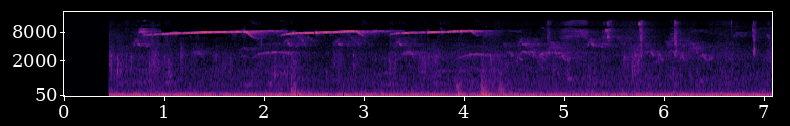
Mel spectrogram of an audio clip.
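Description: Birds calling in the open: three thin, high whistles about a second long each, rising slightly and ending in a quick drop, then a run of short chirps, over a steady low rumble. The sound starts abruptly about half a second in.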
